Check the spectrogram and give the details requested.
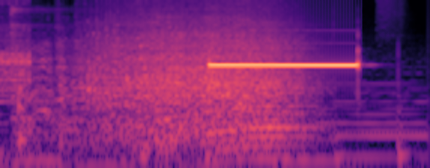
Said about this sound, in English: Doug is unavailable right now. If you be me lover, leave a message after the tractor.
